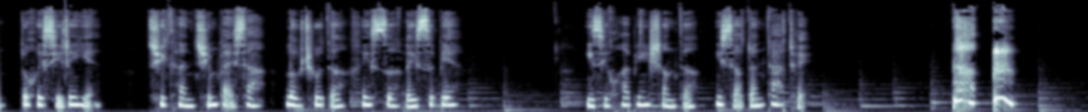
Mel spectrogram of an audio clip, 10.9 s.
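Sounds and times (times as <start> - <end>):
speech: 0.0 - 4.6, 5.8 - 8.1
woman coughing: 9.6 - 10.2.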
